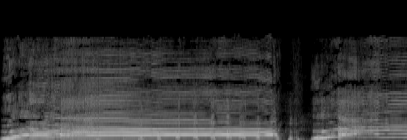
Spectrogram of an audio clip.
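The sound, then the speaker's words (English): A person imitates a rock singer's scream: a loud, strained sustained wail with a wavering, pulsing tone, breaking off briefly before a second rising scream. “Oh, I really wish I could have nailed that scream because that made it sound like I was making fun of him.”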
